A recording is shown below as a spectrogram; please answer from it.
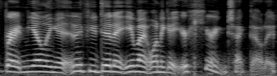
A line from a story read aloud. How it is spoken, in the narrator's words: I chuckled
